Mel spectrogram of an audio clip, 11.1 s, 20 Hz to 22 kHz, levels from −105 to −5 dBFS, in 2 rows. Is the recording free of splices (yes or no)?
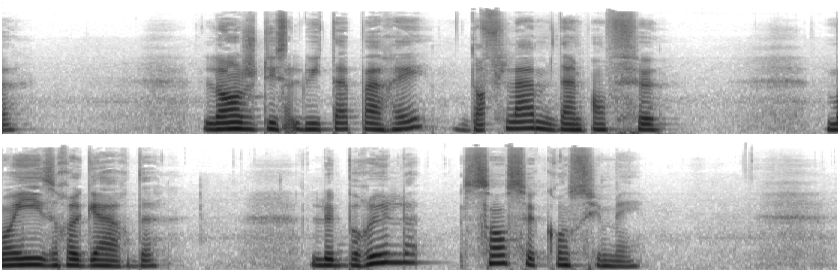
no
